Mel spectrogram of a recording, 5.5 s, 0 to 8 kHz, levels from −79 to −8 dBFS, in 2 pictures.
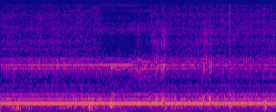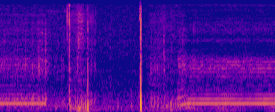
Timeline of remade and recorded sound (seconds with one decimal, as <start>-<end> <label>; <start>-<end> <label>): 0.0-1.0 recorded; 1.0-1.5 remade; 1.5-4.6 recorded; 4.6-5.5 remade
